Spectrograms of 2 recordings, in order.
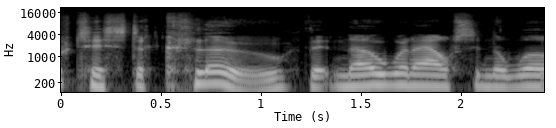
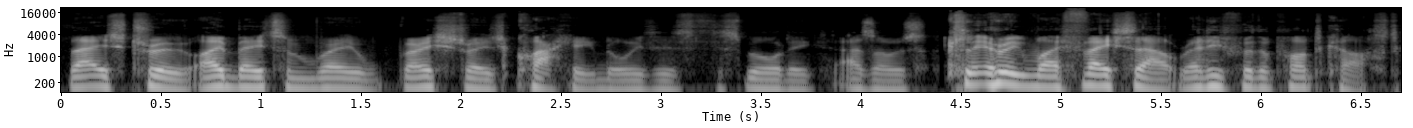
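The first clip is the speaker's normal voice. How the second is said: ordinary talk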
